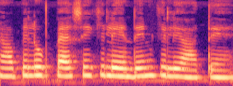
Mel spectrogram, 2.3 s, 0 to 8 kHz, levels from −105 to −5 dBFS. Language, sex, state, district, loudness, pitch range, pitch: Hindi, female, Bihar, Vaishali, -13 LUFS, 240-265 Hz, 250 Hz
